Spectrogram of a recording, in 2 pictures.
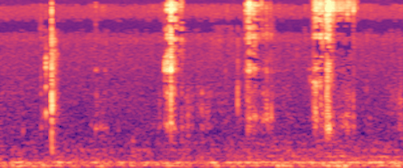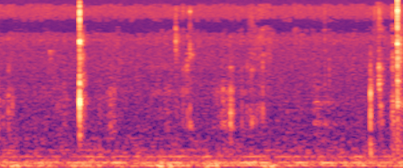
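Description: Faint chewing of crunchy popcorn balls: scattered short, crisp crunches over a low steady hum.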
